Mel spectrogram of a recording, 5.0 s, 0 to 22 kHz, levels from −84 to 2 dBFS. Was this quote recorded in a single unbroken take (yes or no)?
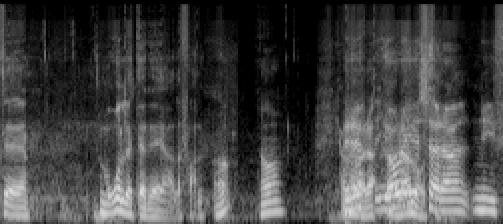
yes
